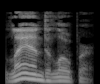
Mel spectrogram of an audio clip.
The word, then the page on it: landloper: British English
